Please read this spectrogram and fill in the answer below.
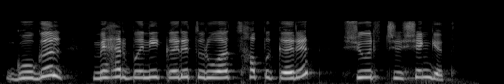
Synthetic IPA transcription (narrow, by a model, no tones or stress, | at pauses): ɡuːɡəl | meɦɐɾbənikəɾit̪ɾoɐt͡sʰɐpkəɾit̪ | ʃuɾt͡ʃʰiʃɐŋɡit̪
